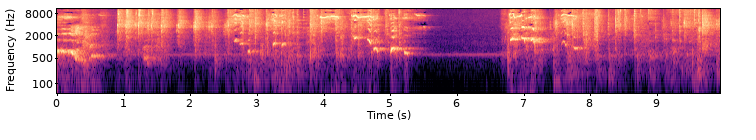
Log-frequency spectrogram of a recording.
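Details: An English Cocker Spaniel in Berlin, left home alone with separation anxiety during a lockdown, gives agitated, scratchy whines and yelps in a rapid jumble, falls silent for about a second, then starts again.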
